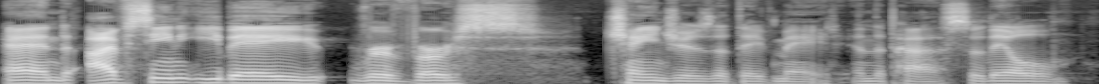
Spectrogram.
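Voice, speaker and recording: A man's voice: lowish voice, fairly even intonation, slow, clean tone, no room sound, studio quality. A man who is feeling under the weather, talking in a casual, chatty way as a channel host. He repeats himself and builds a long hypothetical example, with rhetorical questions along the way. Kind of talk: casual explainer to camera.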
